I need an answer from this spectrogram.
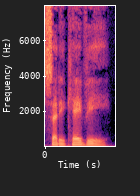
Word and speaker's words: cestui que vie: The term cestuic kvi pronounced si kv is a legal concept originating from French law and used in common law contexts specifically in trust law.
